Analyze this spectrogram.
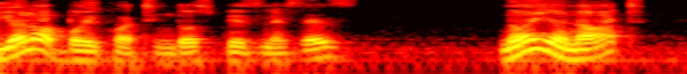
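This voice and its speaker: A man talks with a Kenyan accent in a dark, mellow tone. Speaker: social media commentator. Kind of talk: online video rant. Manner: animated.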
